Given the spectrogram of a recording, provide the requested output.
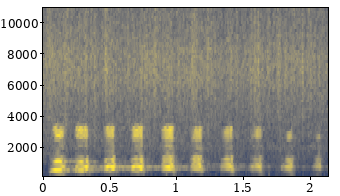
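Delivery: hearty Santa chuckle; jolly laugh. Acted.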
